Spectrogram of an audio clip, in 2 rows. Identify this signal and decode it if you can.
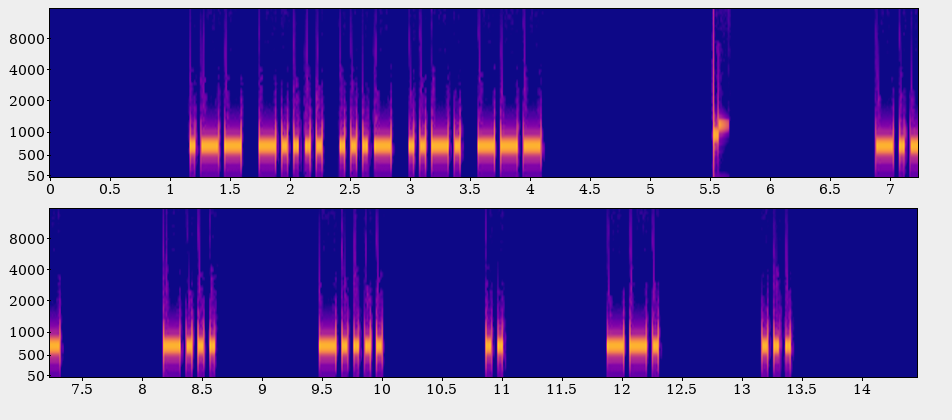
Morse code, heard as a keyed tone, about 25 wpm, spaced as for 12 wpm, 700 Hz. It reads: W6VFO KB6IGS
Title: USA Call Signs - 6x Character Spacing - 25wpm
